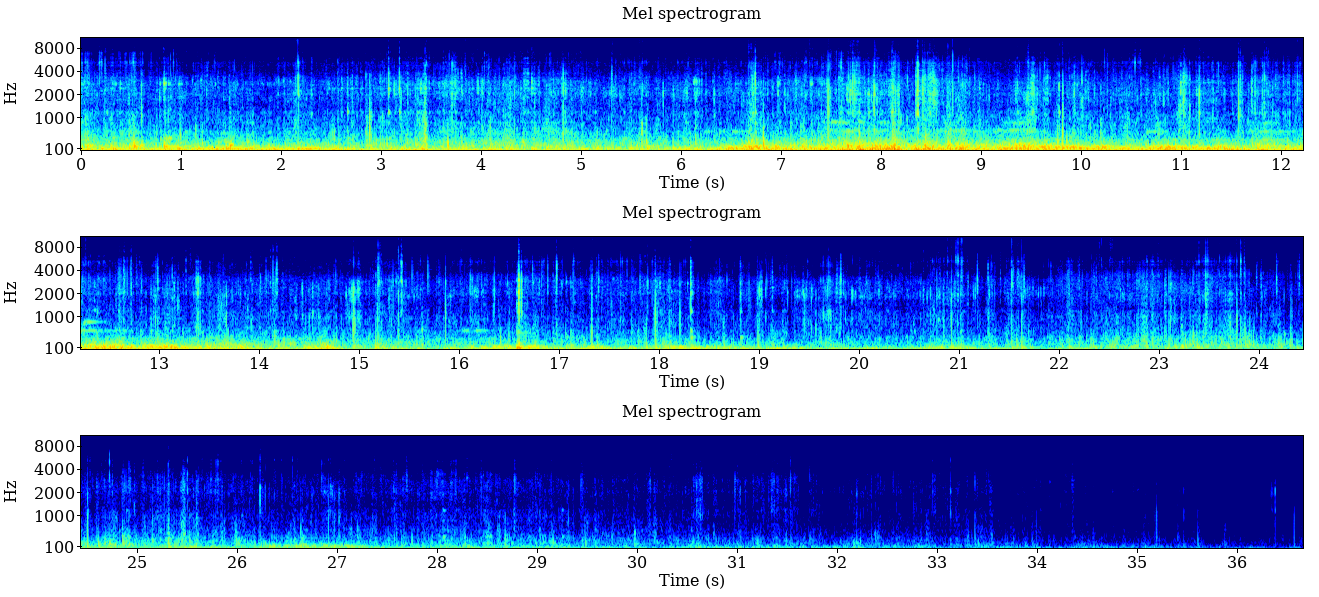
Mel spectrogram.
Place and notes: Wyspa Sobieszewska, Gdańsk, Poland - Mrowisko
Mrowisko / Stołówka Drogowiec - mikrofony kontaktowe.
